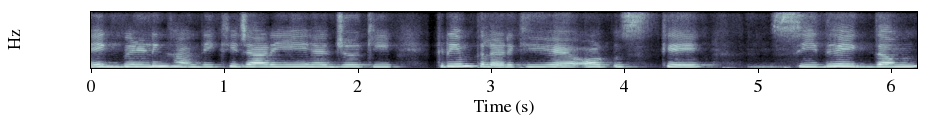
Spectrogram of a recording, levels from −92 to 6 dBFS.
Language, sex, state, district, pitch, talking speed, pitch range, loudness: Hindi, female, Bihar, Patna, 270 Hz, 165 wpm, 255-280 Hz, -15 LUFS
